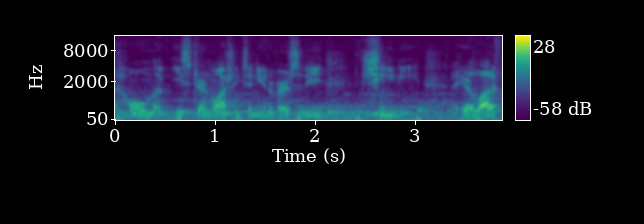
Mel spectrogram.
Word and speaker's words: Cheney: So if you end up checking out EWU football game, make sure you're visiting Cheney, not Cheney. Lastly, and honestly the most important, is knowing how to pronounce Spokane's nationally recognized college basketball team, Gonzaga.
